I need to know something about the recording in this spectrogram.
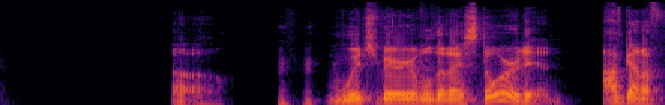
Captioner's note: laugh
